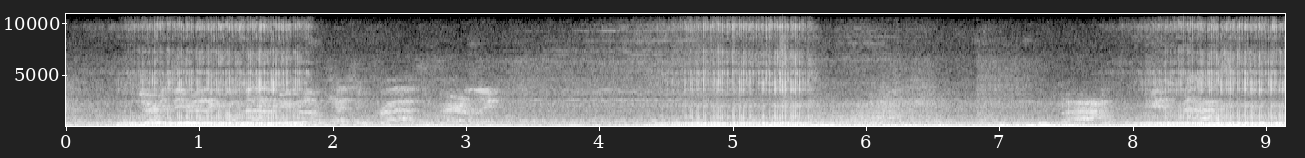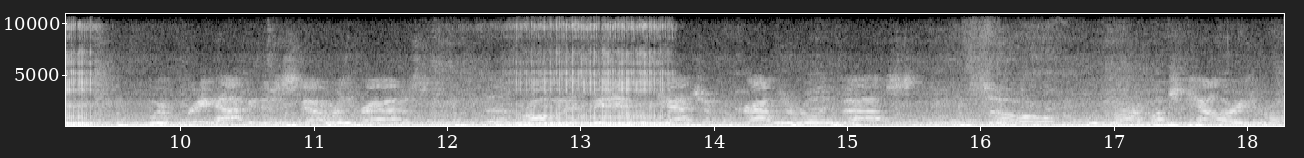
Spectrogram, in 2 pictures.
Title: Husband snores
